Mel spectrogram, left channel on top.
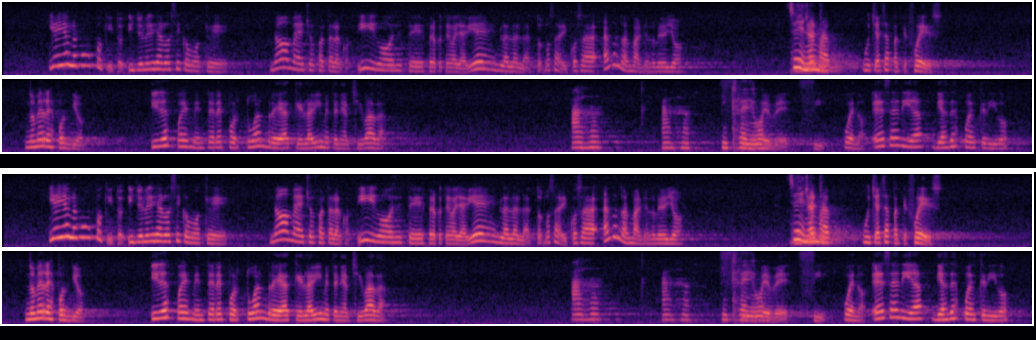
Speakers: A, on the right (about 80°); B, on the left (about 55°).
A: Y ahí hablamos un poquito. Y yo le dije algo así como que, no, me ha hecho falta hablar contigo, este, espero que te vaya bien, bla, bla, bla. Todo, sabes sabés, cosa, algo normal, yo lo veo yo.
B: Sí,
A: Muchacha,
B: normal.
A: muchacha, ¿para qué fue eso? No me respondió. Y después me enteré por tu Andrea, que la vi me tenía archivada.
B: Ajá. Ajá,
A: Sí,
B: increíble.
A: bebé, sí. Bueno, ese día, días después que digo,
